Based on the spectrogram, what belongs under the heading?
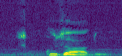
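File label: "scusatu", Corsican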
